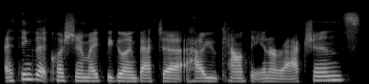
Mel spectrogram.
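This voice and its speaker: A woman moderating a webinar Q&A over a video call, asking questions in a brisk, friendly way. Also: deep voice, no echo.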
